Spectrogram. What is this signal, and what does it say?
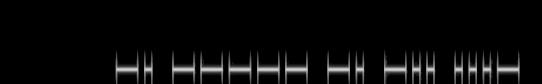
Morse code, heard as a keyed tone, about 17 wpm, 700 Hz. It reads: N0NDV
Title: USA Call Signs 17wpm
